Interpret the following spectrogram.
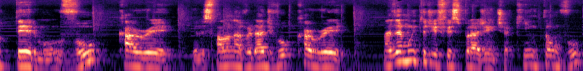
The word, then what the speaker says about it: Vieux Carré: mais famoso de New Orleans, ele tem essa pronúncia própria, Vieux Carré.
